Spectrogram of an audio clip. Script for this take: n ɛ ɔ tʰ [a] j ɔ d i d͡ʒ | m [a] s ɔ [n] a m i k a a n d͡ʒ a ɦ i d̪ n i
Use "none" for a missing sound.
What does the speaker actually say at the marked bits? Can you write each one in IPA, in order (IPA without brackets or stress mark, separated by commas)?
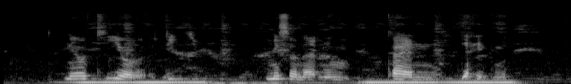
i, i, n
